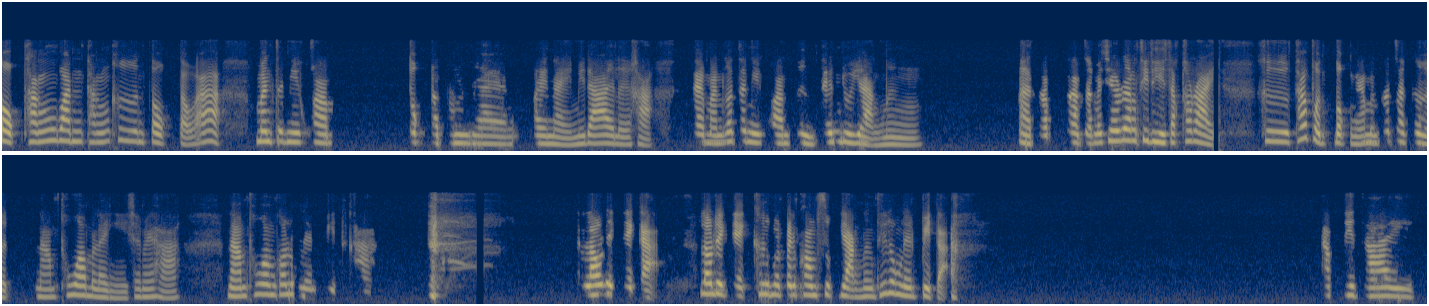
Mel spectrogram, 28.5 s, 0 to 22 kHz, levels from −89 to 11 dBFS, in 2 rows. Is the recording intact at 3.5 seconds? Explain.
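Yes, at 3.5 seconds the speech is intact, carried through G.722 wideband telephone coding at 64 kbit/s with no fault at that moment.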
